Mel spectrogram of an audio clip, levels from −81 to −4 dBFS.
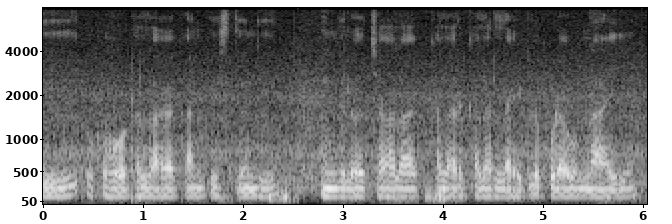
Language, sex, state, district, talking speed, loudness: Telugu, male, Telangana, Mahabubabad, 120 wpm, -18 LUFS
